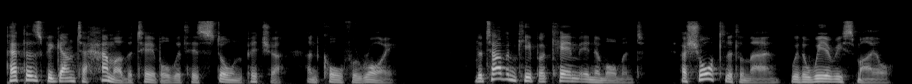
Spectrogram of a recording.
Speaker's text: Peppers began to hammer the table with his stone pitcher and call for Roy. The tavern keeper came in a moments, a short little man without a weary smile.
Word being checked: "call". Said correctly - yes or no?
yes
